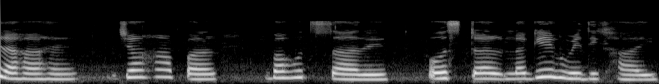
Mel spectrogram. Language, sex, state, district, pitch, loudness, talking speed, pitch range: Hindi, female, Bihar, West Champaran, 265 Hz, -15 LUFS, 100 wpm, 245-320 Hz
